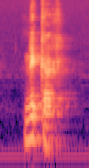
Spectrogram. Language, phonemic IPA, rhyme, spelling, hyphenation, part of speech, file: Dutch, /ˈnɪkər/, -ɪkər, nikker, nik‧ker, noun, Nl-nikker.ogg
- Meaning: 1. a nigger (offensive slur for a black person) 2. a water spirit, especially one who lures (young) people to drown; a neck, nix, nixie 3. a demon, a devil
